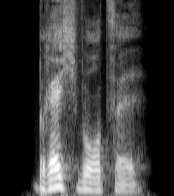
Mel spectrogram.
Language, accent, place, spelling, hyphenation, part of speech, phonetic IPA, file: German, Germany, Berlin, Brechwurzel, Brech‧wur‧zel, noun, [ˈbʁɛçˌvʊʁt͡sl̩], De-Brechwurzel.ogg
- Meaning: ipecac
